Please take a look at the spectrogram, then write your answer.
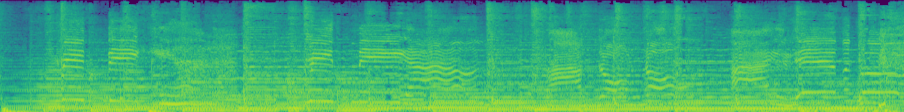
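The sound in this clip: A rock cover of a pop song, led by a male lead vocalist over a full band with drums, bass and guitars. The song plays loud and continuous throughout.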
